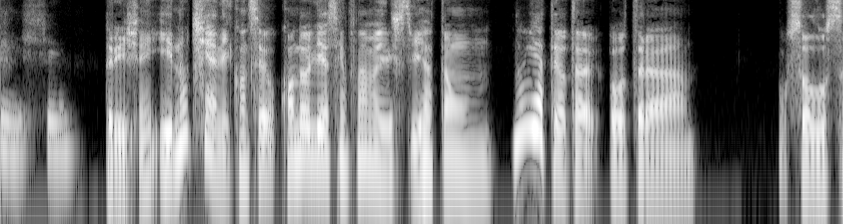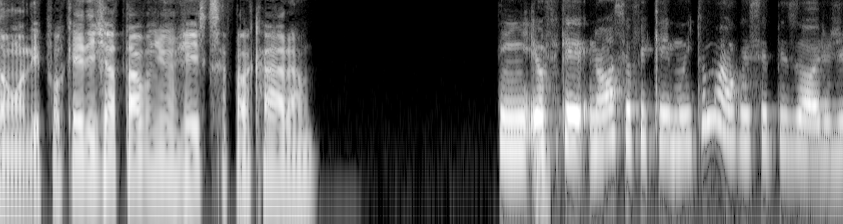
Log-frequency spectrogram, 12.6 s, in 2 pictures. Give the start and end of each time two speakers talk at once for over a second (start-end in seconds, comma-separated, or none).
none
